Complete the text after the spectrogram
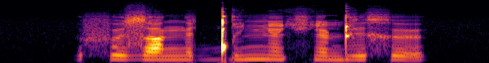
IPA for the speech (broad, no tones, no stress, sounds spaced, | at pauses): f ø z a ŋ ɛ ɡ͡ǃ ɪ ɲ ã ç ɛ̃ ɖ ɪ x ø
